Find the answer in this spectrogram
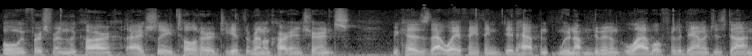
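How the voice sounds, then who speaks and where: Speaking at a very fast pace, a man has a very deep, low pitch. His intonation stays fairly even. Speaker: defendant, event promoter. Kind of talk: testimony. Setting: TV courtroom.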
